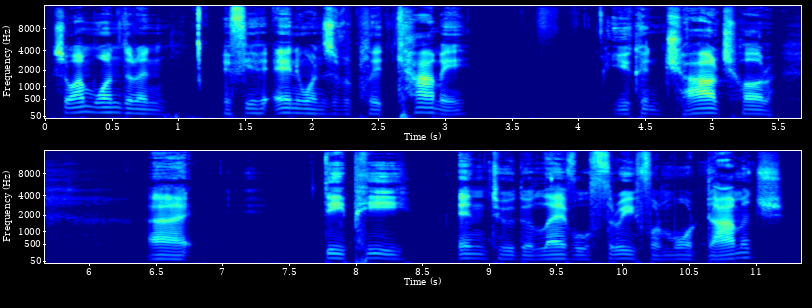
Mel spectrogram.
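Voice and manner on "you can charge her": normal talking voice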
